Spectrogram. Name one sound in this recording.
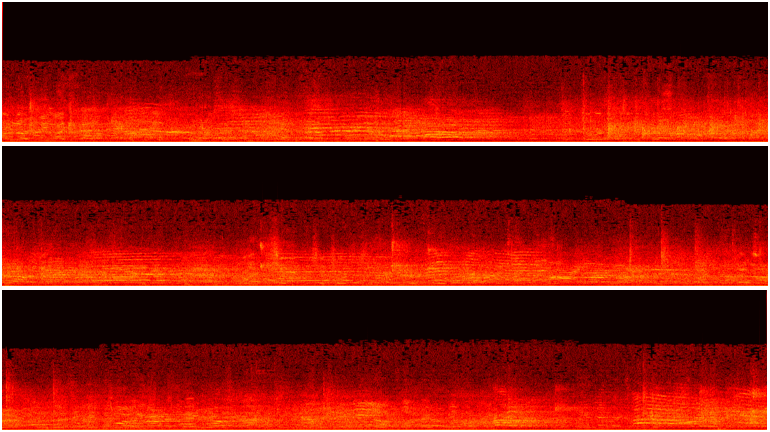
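A crowd of spectators chatters and calls out throughout, echoing in a large hall.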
